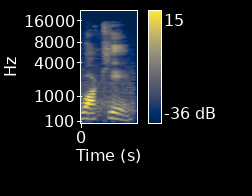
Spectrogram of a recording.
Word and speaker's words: Joaquin: So you may hear Joaquin, Joaquin, but we've been told that it really is Joaquin.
